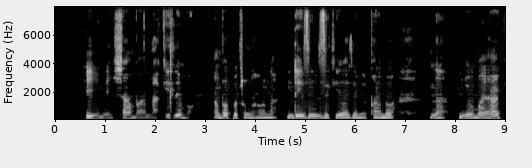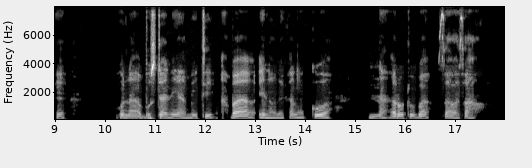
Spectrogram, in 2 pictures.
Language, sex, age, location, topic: Swahili, male, 25-35, Nakuru, agriculture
